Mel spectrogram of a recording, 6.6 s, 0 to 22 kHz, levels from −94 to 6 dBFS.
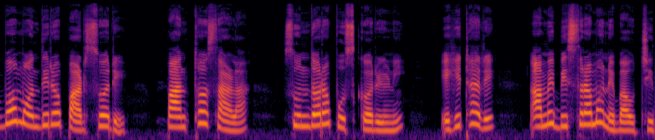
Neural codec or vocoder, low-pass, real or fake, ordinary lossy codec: none; 19.8 kHz; real; none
